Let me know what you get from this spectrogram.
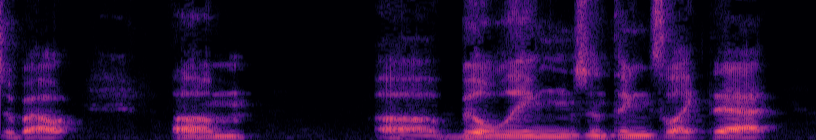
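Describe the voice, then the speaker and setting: A man with a US Midwestern accent, at a fairly slow pace. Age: 60s. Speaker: school board candidate. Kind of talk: interview. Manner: halting, many fillers.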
